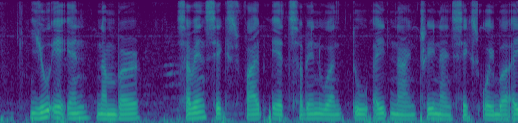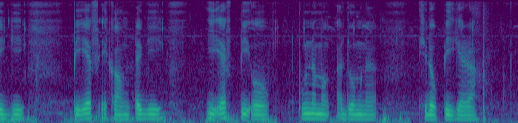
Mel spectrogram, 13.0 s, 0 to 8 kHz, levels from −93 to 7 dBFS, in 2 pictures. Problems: none marked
